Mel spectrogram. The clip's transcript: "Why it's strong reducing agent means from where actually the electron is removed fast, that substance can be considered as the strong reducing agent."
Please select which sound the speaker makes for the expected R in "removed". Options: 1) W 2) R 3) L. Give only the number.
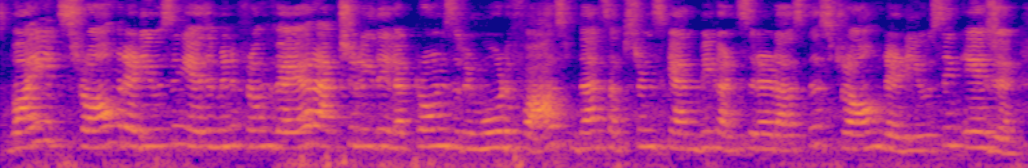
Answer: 2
